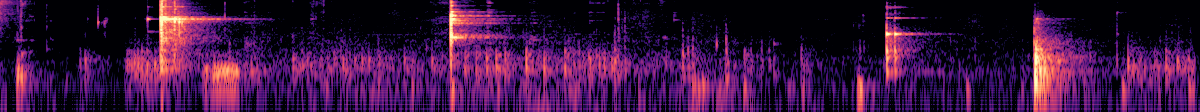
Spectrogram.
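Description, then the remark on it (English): A slightly warm can of Innis and Gunn beer cracks open with a sharp pop, followed by a few bright glassy clinks and soft handling noise, with a low, faint pouring gurgle running underneath as the beer is poured. “So let's pop that.”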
